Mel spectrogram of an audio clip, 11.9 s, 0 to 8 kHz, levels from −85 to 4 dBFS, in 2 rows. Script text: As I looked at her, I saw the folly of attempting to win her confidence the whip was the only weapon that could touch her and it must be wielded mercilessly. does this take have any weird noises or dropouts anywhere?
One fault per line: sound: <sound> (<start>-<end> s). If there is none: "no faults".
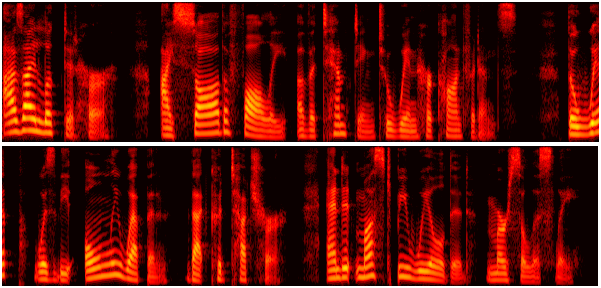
no faults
